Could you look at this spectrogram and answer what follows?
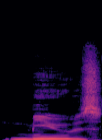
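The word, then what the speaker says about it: Mews: a really cool name muse small i think that's how you pronounce it m-e-w-s it just reminds me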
